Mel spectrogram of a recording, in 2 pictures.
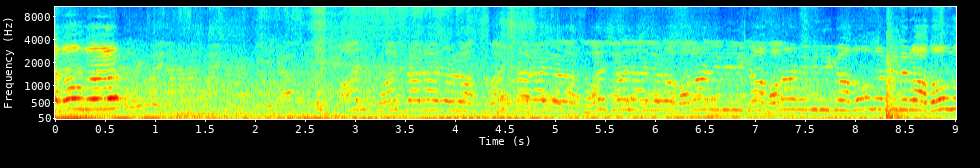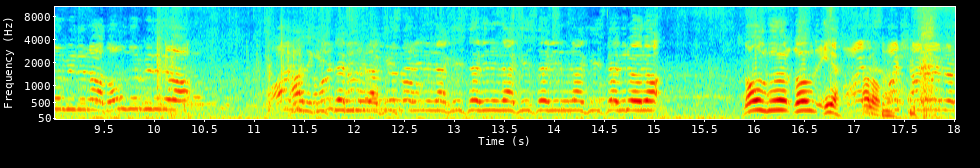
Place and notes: One of busy Turmstraßes most noticeable sounds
